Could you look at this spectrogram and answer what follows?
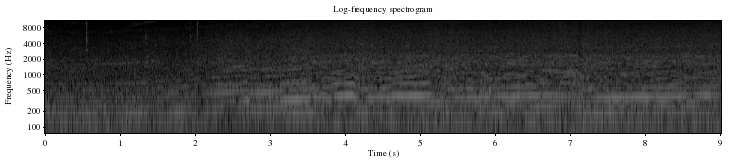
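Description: Open-wheel RSS Formula Hybrid X 2026 race car in Assetto Corsa droning steadily through a warm-up lap, its engine note rising and dropping in pitch with repeated shifts and revs, loud and continuous throughout.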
